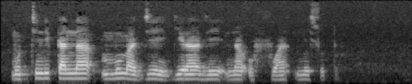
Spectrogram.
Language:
Tuki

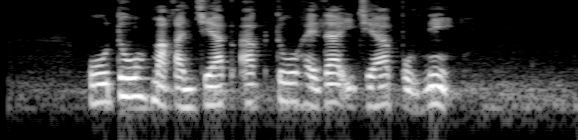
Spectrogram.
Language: Bunun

